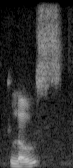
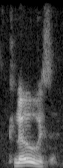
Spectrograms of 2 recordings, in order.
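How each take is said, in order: First: It is said with the adjective pronunciation. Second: It is said with the verb pronunciation. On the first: It describes something as near. "give us a smiley face if it is pronounced as close" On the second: It names the action of shutting. "the pronunciation of this word, if it is in the verb, is close"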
